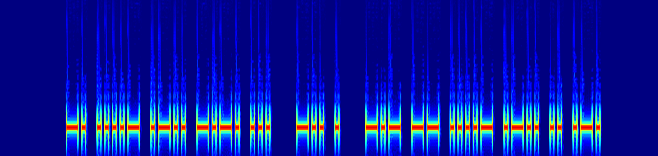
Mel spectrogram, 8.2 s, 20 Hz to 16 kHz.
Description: Morse code, heard as a keyed tone, about 25 wpm, 700 Hz. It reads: N4LCS DE KM4LIR
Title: USA Callsign DE Callsign 25wpm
